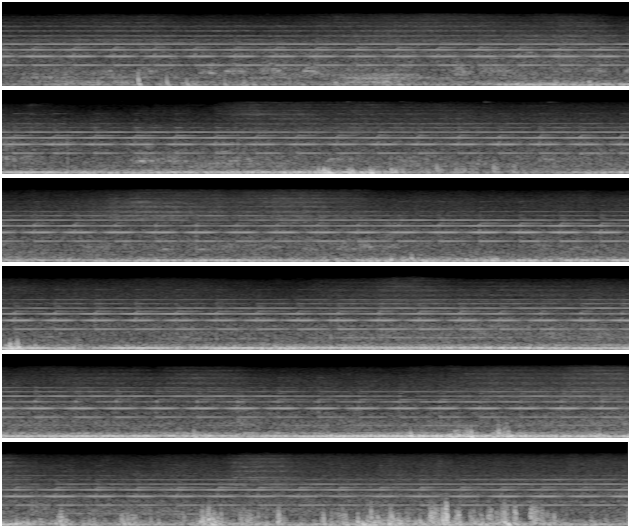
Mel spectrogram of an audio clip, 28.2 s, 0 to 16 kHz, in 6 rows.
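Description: Freight train's diesel locomotives, three TasRail TR-class units led by TR13, approaching a level crossing, their low engine rumble building and growing louder. Over it the crossing's warning bells ring steadily, with a few sharp knocks near the end as the train nears.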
